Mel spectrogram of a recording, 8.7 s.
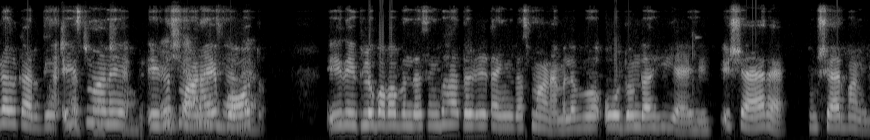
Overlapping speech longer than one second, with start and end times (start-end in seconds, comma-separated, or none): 0.5-2.6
